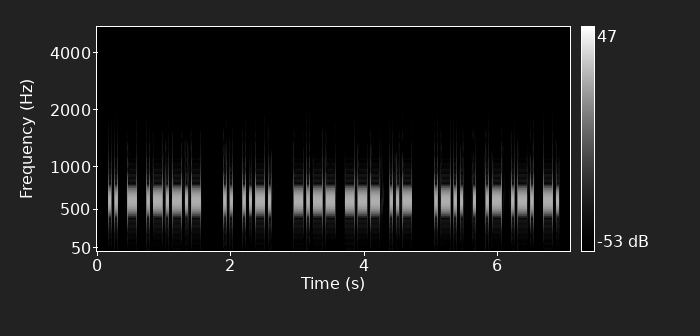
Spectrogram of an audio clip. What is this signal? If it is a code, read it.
Morse code, heard as a keyed tone, about 25 wpm, 600 Hz. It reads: IT. IF YOU LEARN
